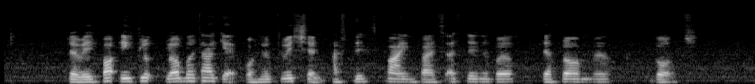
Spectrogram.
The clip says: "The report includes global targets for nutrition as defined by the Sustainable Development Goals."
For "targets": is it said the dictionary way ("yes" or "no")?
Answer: no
